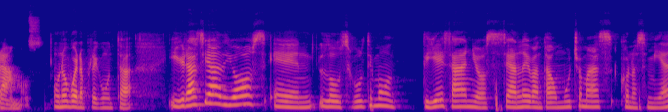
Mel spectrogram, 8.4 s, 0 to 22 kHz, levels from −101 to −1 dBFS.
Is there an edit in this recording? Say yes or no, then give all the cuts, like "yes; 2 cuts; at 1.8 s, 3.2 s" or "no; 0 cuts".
no; 0 cuts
